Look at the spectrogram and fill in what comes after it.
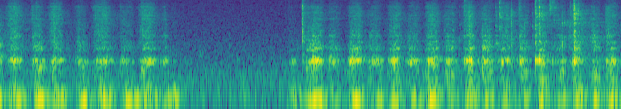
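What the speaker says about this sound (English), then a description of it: "And right now I am grating some Parmesan cheese." Parmesan cheese being grated by hand in a home kitchen while making steak and cheese sandwiches, a steady rhythmic rasping of strokes that pauses briefly midway and then resumes, close and fairly loud.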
